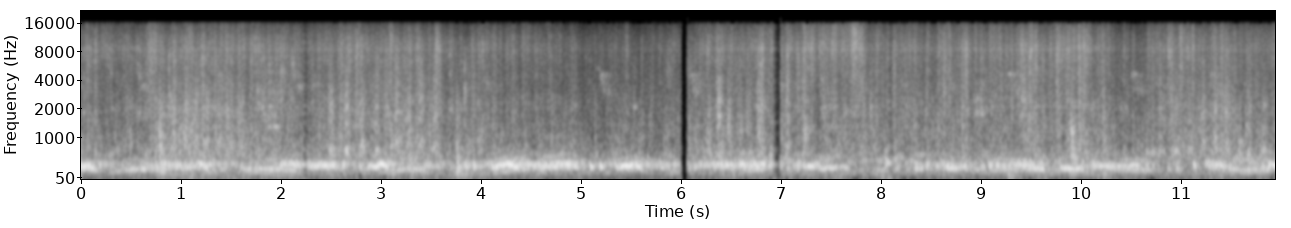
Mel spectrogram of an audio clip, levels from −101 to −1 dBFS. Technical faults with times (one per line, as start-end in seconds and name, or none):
2.22-2.27 short concealed packet loss
6.00-6.07 burst of packet loss
6.92-7.00 burst of packet loss
8.08-8.12 short concealed packet loss
10.80-10.82 short concealed packet loss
